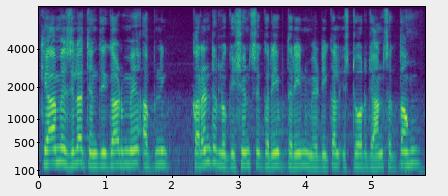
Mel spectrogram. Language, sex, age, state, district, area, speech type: Urdu, male, 18-30, Uttar Pradesh, Saharanpur, urban, read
